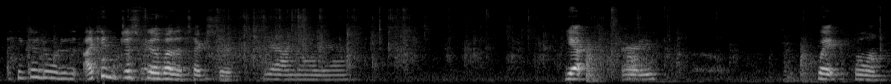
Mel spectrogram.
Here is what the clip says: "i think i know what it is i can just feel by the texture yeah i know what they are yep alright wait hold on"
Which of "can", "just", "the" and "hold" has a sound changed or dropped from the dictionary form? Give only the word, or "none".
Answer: hold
